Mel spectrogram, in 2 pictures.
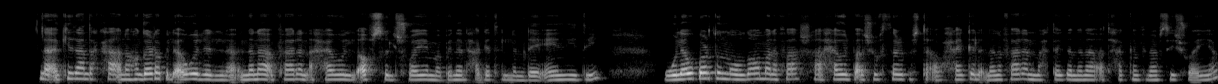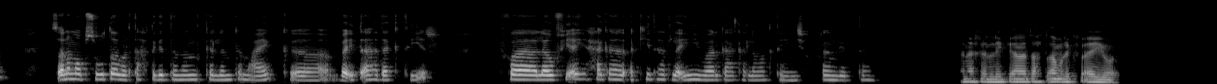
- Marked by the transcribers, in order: in English: "therapist"
- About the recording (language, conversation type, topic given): Arabic, advice, إزاي التعب المزمن بيأثر على تقلبات مزاجي وانفجارات غضبي؟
